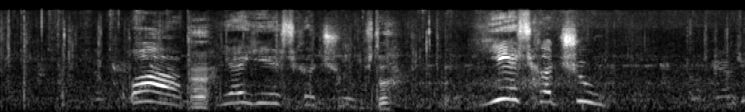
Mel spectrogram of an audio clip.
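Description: A young boy speaks loudly and excitedly nearby.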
